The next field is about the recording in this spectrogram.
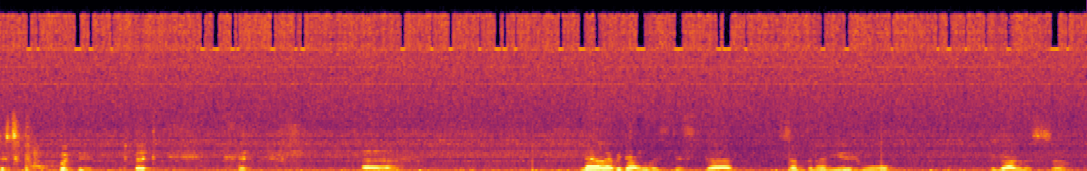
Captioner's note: chuckles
